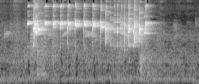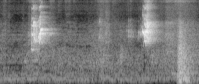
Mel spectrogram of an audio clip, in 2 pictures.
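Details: Lovebird ngekek song used as a lure to prompt singing: a long chattering trill of rapid high shrill notes lasting over two seconds, followed by short harsh squawky bursts and a thump.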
